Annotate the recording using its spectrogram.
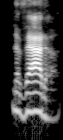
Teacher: put emphasis on the second syllable Nevada pronounce it so that the middle part rhymes with ADD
